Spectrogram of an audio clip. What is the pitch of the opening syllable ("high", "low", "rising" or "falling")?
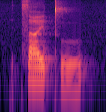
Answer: high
